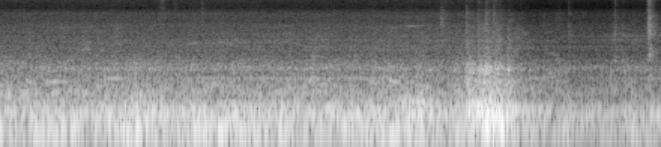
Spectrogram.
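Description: Interior running noise of an MTR East Rail Line R-train electric multiple unit: a steady low rumble of wheels on track and traction equipment, with a short louder surge about five seconds in, after which it turns quieter.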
